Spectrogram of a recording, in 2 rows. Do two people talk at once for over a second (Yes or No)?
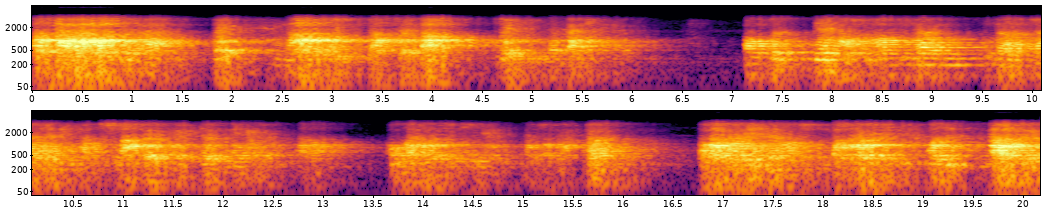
Yes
